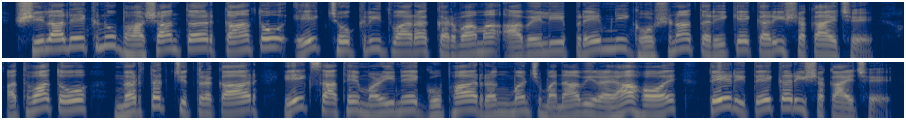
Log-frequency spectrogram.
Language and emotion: Gujarati, neutral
